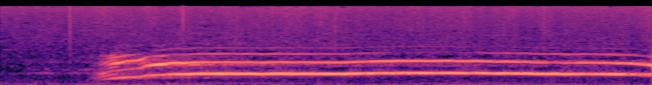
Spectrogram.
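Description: A wolf howls, its voice sliding quickly upward and then holding a long, steady, mournful note.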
